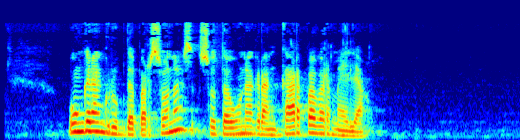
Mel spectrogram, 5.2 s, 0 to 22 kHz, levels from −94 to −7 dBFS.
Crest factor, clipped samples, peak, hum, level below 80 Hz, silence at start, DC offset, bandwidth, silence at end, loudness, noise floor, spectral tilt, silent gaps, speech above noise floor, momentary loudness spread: 18 dB; under 0.1%; -6 dBFS; none; -66 dBFS; 0.7 s; under 0.1%; 11.5 kHz; 1.5 s; -23 LUFS; -66 dBFS; -5 dB/octave; none; 43 dB; 8 LU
